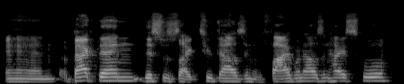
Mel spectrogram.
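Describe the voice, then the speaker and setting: Poet, male, 30s, from California, slightly high voice, unhurried verse reading. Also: steady tone, sharp tone. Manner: slow, deliberate reading of verse. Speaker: poet, featured writer. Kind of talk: casual talk and poetry reading.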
